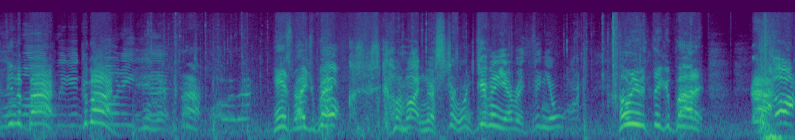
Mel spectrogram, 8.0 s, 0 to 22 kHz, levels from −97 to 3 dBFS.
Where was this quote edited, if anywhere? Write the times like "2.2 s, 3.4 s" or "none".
1.4 s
